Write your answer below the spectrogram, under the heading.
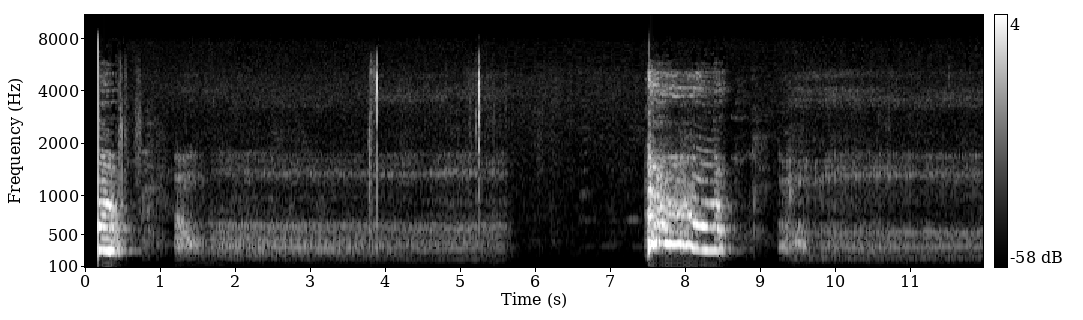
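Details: Bloodhound Lorenzo barking at the TV for no apparent reason: a short loud, deep, harmonic bark at the start and a longer drawn-out bay around the middle, separated by long steady droning tonal background sound.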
